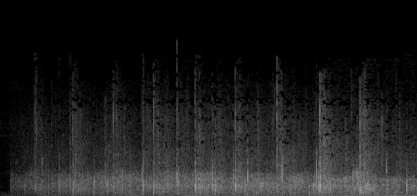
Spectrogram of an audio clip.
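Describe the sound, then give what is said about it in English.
A packed auditorium audience applauds steadily in approval of a film about the history of the Latino press in the U.S., dense overlapping claps at moderate volume, with a faint low hum underneath and no talking. “A packed auditorium applauded in approval of the film Enduring Legacy of the Latino Press in the U.S.”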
